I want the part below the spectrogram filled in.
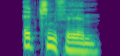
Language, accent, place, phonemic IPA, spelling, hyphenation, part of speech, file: German, Germany, Berlin, /ˈɛkt͡ʃn̩ˌfɪlm/, Actionfilm, Ac‧tion‧film, noun, De-Actionfilm.ogg
- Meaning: action film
